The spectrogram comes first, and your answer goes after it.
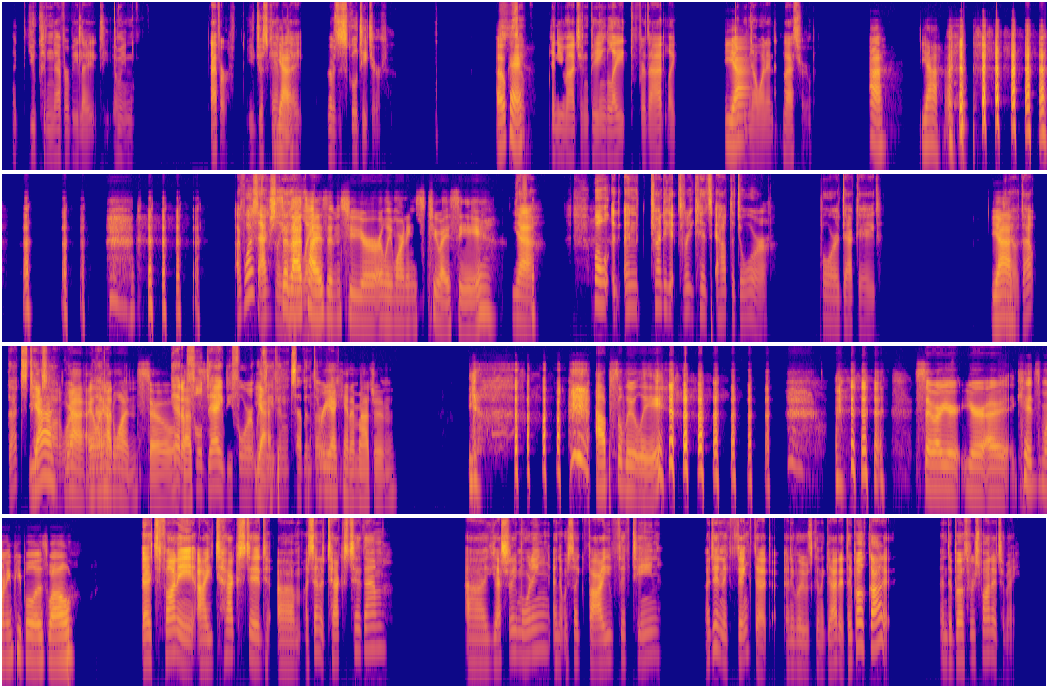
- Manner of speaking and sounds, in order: tapping; laugh; chuckle; laughing while speaking: "Yeah"; laugh
- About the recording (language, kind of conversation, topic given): English, unstructured, How do your daily routines and energy levels change depending on whether you wake up early or stay up late?
- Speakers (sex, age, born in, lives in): female, 50-54, United States, United States; female, 55-59, United States, United States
